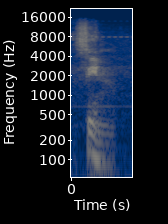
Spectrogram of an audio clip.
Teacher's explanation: voiceless dental fricative th, the th sound in thin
